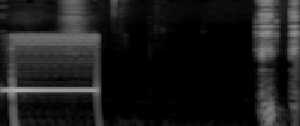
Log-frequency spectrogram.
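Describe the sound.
A telephone ringing tone while calling a help number for motoring questions: one steady tone of about half a second, then silence, then a couple of brief noisy bursts.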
